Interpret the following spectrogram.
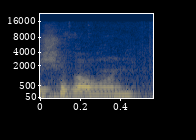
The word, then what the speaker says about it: Siobhan: Cyoban is actually Siobhan.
